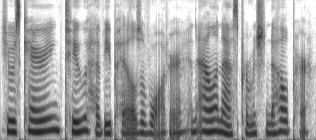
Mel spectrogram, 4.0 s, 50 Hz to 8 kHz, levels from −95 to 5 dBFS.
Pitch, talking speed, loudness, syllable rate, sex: 220 Hz, 230 wpm, -17 LUFS, 5.8 syllables/s, female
